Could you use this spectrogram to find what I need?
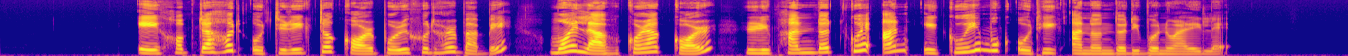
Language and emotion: Assamese, happy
